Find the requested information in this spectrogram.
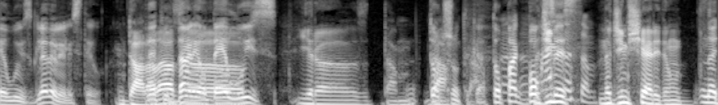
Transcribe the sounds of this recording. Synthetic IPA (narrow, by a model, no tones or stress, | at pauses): ɛlˠuisɡlɛd̪ɐlḭlḭst̪ɛ̰ɡo̰d̪ad̪ɛd̪azd̪aniɛlˠd̪ɛlˠuis | iɾəzt̪amt̪ɔat͡ʃnʊt̪ɐkat̪ɔpakbɔɐkd͡ʒsimɛnɐd͡ʒimʃɛɾid̪ənnɐ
